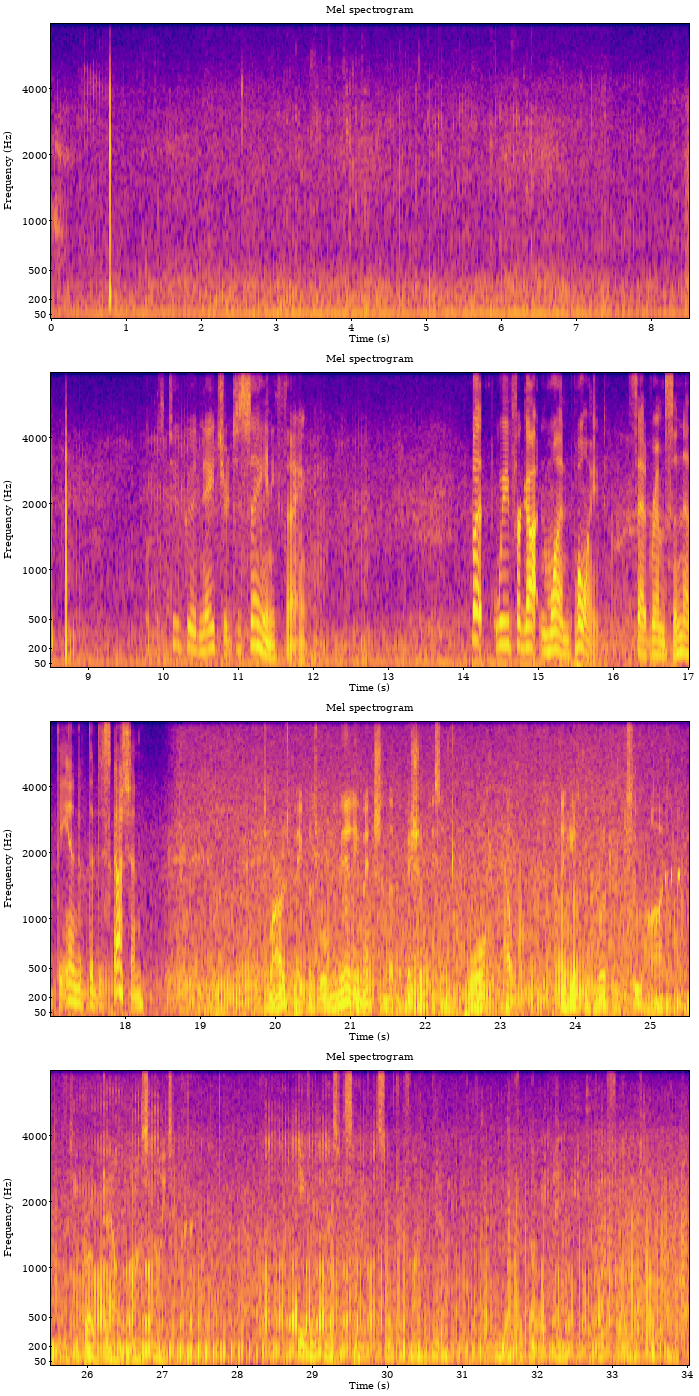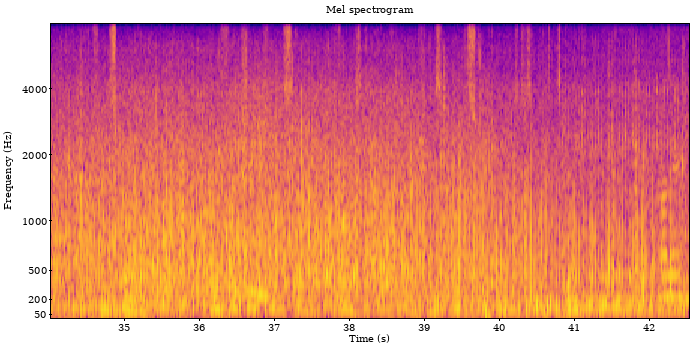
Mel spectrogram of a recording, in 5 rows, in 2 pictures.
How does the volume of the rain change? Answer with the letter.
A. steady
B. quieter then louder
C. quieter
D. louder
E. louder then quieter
D.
